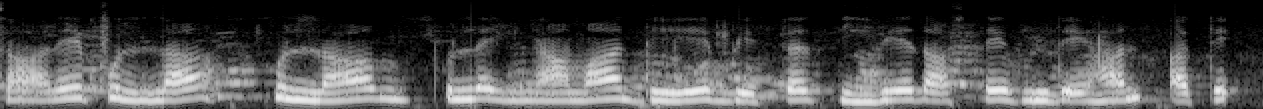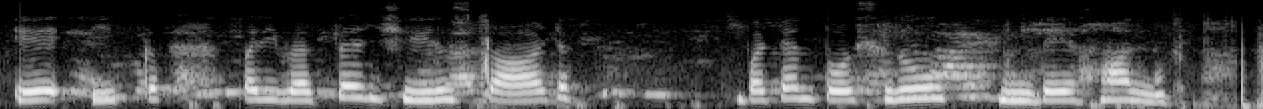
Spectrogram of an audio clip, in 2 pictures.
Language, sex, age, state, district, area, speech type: Punjabi, female, 30-45, Punjab, Hoshiarpur, rural, read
